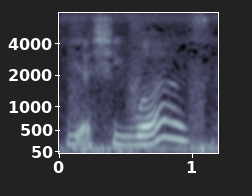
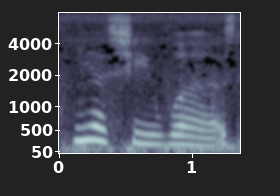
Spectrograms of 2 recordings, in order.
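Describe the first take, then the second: First: Slow, soft cooing. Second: Slow, cooing and higher; drawn-out coo to the goat. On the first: Baby talk about the goat. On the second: Repeated baby talk. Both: Real, not acted.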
